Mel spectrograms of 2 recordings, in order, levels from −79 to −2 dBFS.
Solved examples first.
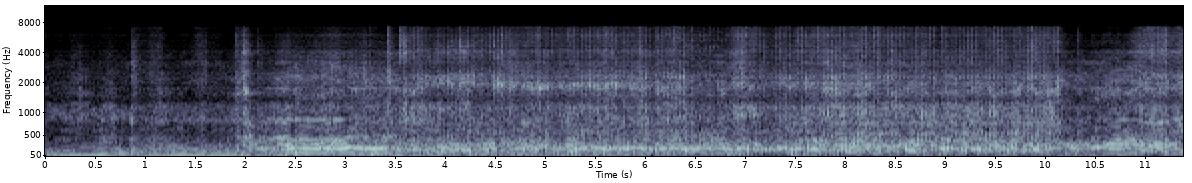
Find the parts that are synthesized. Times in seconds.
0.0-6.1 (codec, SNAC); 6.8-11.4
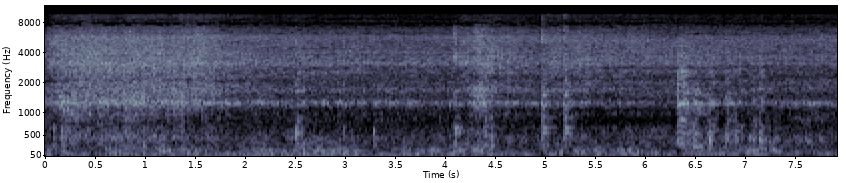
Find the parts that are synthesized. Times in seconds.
none

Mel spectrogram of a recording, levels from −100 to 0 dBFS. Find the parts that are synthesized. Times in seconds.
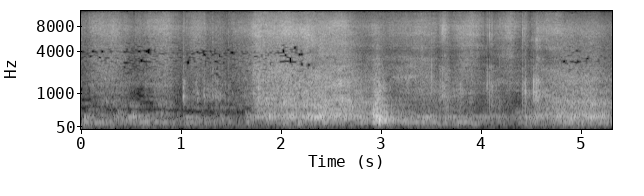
2.3-4.8 (codec, SNAC)

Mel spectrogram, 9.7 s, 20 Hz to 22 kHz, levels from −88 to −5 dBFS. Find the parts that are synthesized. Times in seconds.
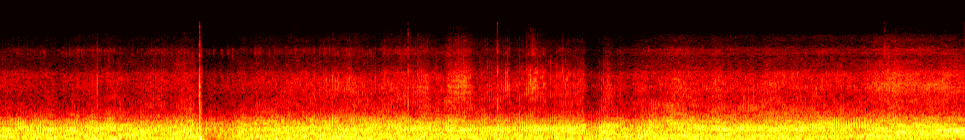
none

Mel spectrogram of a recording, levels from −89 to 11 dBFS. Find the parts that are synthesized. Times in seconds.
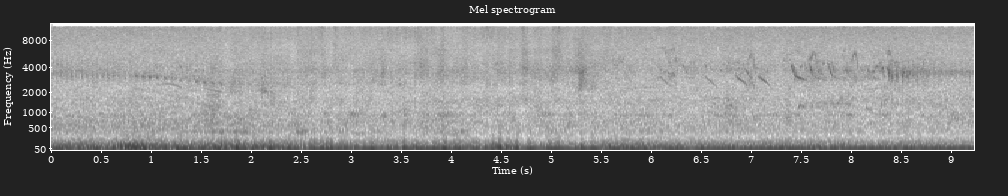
1.7-5.5 (codec, SNAC)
